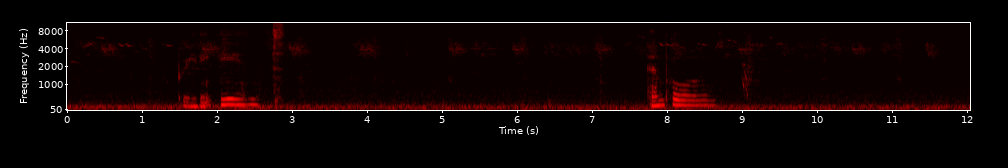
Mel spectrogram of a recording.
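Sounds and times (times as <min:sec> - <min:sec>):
faint birdsong: 0:00.0 - 0:12.0
low outdoor rumble: 0:00.0 - 0:12.0.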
